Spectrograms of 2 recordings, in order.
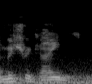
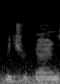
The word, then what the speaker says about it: mitragynine: There's, for me in the medical field, G and Y together, the G is hard, so I'm going to call it mitragynine species.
